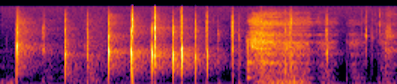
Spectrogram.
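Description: Scattered, irregular hand claps build into a short, dense burst of applause that then thins out into a few last claps, with no voices.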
